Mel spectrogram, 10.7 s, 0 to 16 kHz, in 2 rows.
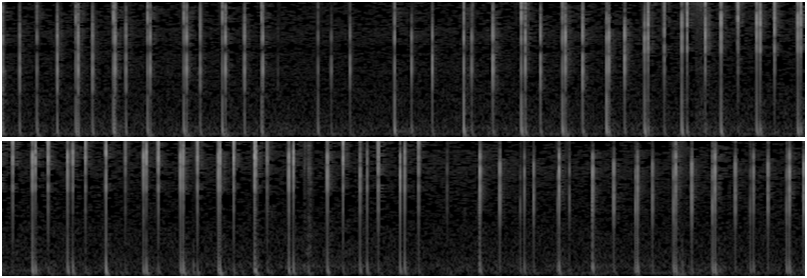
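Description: Long nails tap and scratch a small, round purple plastic dome massager, likely hollow, held in one hand. About 78 quick, irregular taps come at roughly four per second, each a sharp, bright, dry click with almost no ring. A soft, light scratching hiss fills the gaps between them.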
